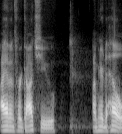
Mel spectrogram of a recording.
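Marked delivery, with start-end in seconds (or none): none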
